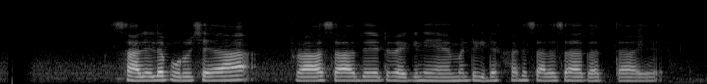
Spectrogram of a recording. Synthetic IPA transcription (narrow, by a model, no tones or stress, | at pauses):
sɐlilɐpuɾut͡ʃɐjaː | praːsaːd̪eʈːɨɾeɡinieːmɐɳʈiɖɐhɐɽɐsɐlɐsaːɡɐt̪ːaːjə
